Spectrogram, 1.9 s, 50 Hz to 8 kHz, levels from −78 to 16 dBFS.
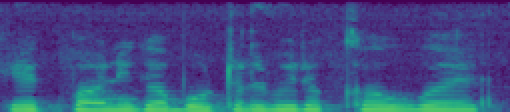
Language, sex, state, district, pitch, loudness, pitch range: Hindi, female, Assam, Hailakandi, 265 Hz, -12 LUFS, 260-265 Hz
